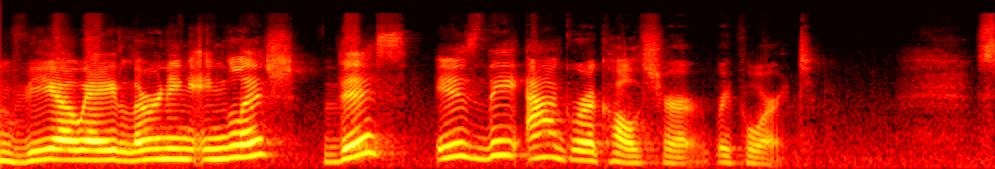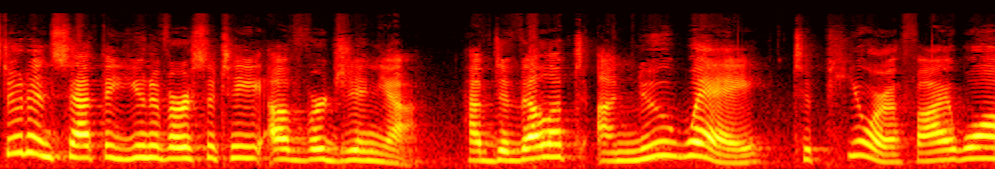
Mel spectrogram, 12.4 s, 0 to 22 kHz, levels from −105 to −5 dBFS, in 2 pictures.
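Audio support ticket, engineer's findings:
Clock drift between sender and receiver, throughout: sender clock about 2% slow, so the jitter buffer keeps draining. Steady one-way lag, unlike random network jitter.

Repeated timing corrections, 0.40–12.28 s: receiver repeats short pieces, playback at 98% speed, roughly 0.2 s added. Uneven slight hiccups, all stretching.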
